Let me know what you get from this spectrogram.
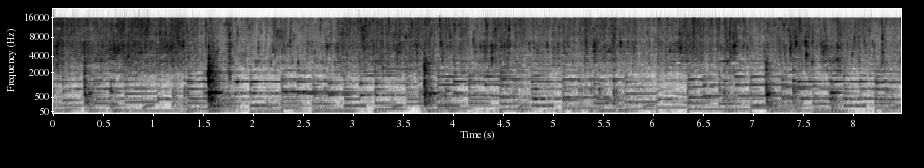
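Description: Boiled eggs frying in a little oil in a nonstick pan on low flame: a steady light sizzle, with a wooden spatula knocking against the pan twice, about a second and a half in and again near four seconds. Background music with a melody plays under it.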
